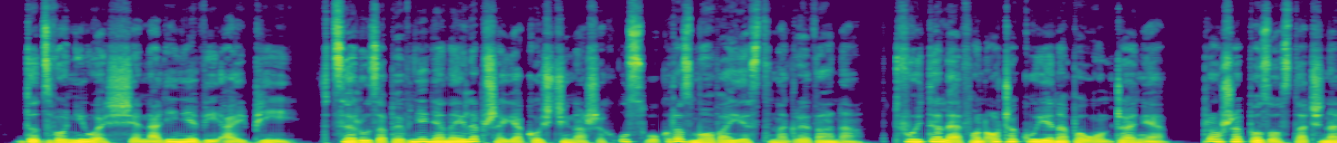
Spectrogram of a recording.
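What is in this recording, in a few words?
Polish IVR; IVR/Phone systems; Female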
